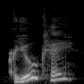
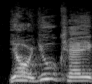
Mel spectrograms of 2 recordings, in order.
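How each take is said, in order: First: It is asked in a gentle, caring tone. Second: It is asked in a sassy, aggressive tone.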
